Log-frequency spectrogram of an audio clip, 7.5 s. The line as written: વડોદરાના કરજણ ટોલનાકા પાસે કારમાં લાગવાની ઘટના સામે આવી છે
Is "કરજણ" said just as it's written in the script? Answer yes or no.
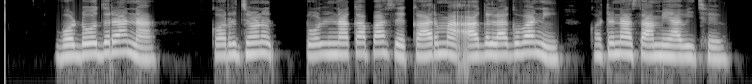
yes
